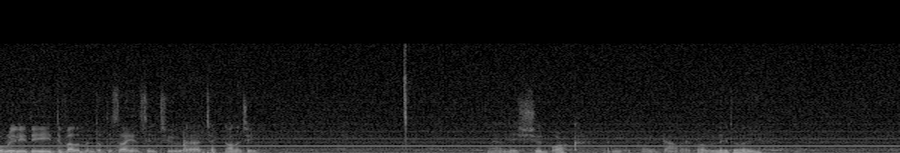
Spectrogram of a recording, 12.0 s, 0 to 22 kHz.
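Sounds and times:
faint steady whine: 0.0s - 12.0s.

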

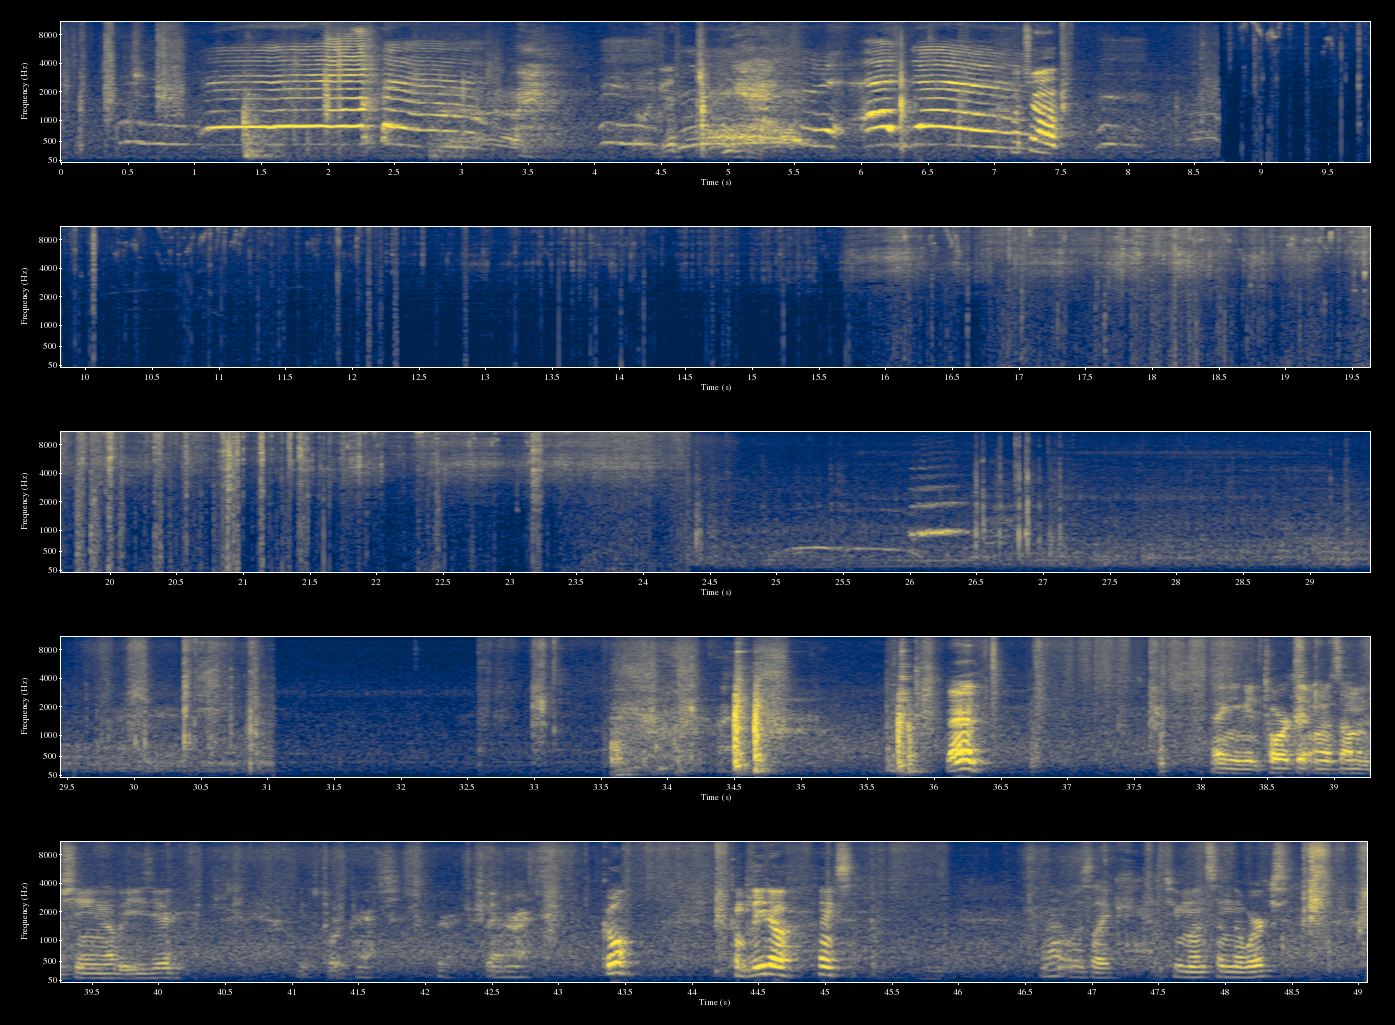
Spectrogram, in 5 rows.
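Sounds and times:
rubbing or hissing noise: 8.4s - 24.4s, 32.6s - 35.0s, 36.8s - 38.9s, 40.2s - 44.4s, 47.7s - 49.0s
metal parts clicking and knocking: 8.8s - 24.4s.

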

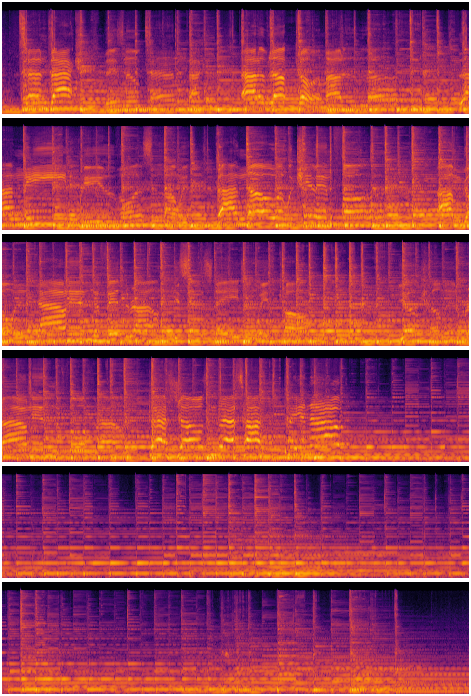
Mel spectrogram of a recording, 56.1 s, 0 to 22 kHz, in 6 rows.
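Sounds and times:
acoustic guitar strumming: 0.0s - 56.0s
man singing: 0.3s - 35.8s.

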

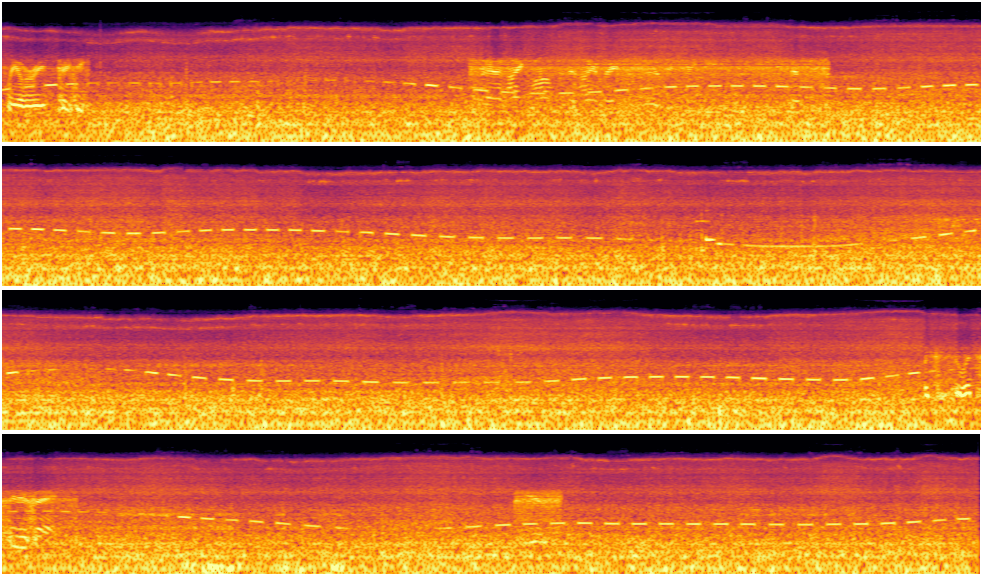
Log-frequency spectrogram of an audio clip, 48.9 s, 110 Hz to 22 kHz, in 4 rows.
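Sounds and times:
steady airflow noise: 0.0s - 48.9s
variometer beeping: 0.0s - 48.9s.

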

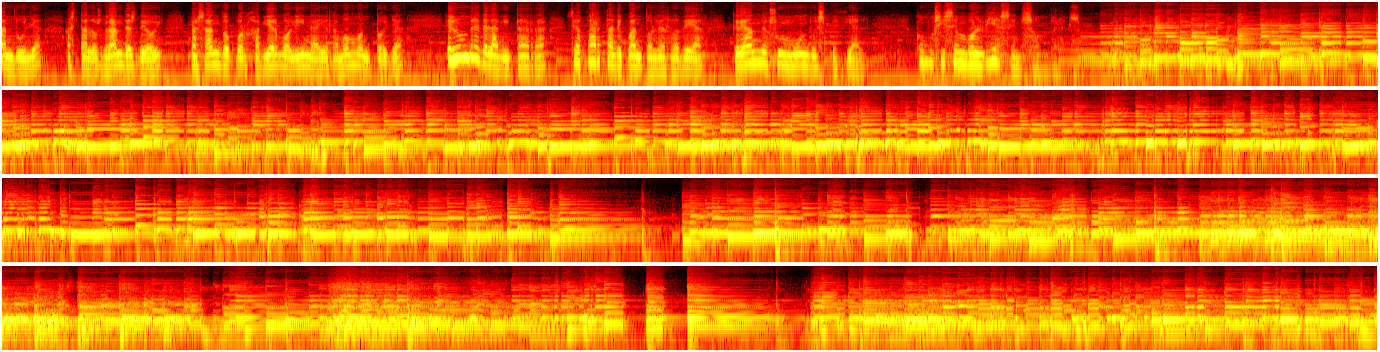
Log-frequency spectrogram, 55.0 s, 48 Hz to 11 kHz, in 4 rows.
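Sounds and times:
solo flamenco guitar: 0.0s - 55.0s.

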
